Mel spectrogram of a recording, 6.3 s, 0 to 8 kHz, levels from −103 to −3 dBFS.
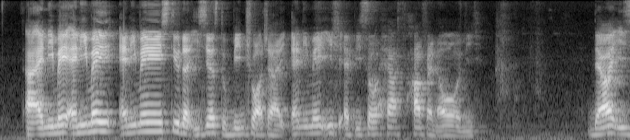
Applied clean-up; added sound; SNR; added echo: none; none; none; none.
